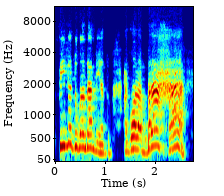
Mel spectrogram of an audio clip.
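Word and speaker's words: ברכה: É É Baracá, porque mas Baracá. porque o inglês, quando coloca esse som do Rá no final, ele coloca um K com um H, que aí ele fala Baraque, mas a pronúncia correta de Israel é Rá, entendeu?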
